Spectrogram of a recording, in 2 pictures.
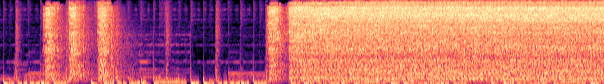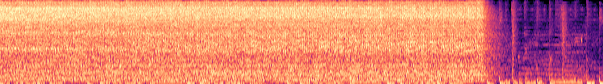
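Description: Power tool running on the threaded spindle of a coil-spring compressor, compressing the strut's coil spring. There are a few short loud bursts in the first seconds, then it runs steadily and loudly from about six seconds in until it stops near the end.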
